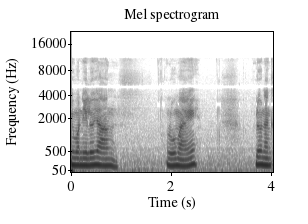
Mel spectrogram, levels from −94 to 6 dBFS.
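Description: Throughout the speech there is a dull, gurgling graininess with nothing above 11.2 kHz, the likely result of heavy MP2 compression at a low rate, around 56 kbps. Starved sub-bands switch off and flicker, giving coarse granular distortion rather than a clean low-pass filter's smooth dullness.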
